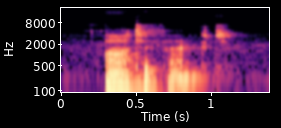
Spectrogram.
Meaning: 1. An object made or shaped by human hand or labor 2. An object made or shaped by some agent or intelligence, not necessarily of direct human origin
- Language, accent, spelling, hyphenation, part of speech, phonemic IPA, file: English, Southern England, artifact, ar‧ti‧fact, noun, /ˈɑːtɪfækt/, LL-Q1860 (eng)-artifact.wav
